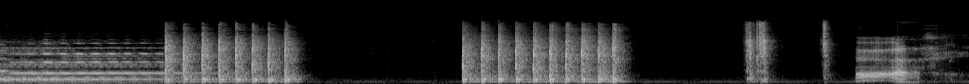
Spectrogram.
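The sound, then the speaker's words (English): A man bangs on a door in two long runs of rapid, sharp thuds, followed by a few isolated heavier knocks and a short scraping rattle. No one speaks. “You, you banging on the right door, mister.”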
